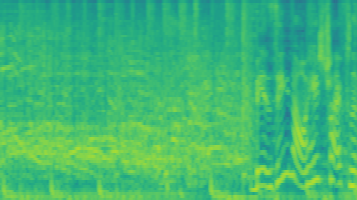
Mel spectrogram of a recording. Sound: crowd gasping

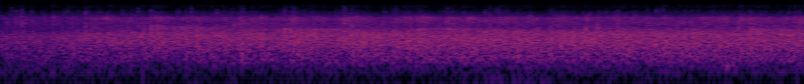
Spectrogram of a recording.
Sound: audience claps

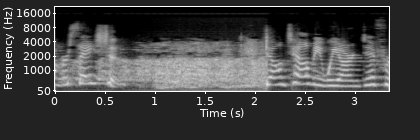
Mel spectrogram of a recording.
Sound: congregation laughing

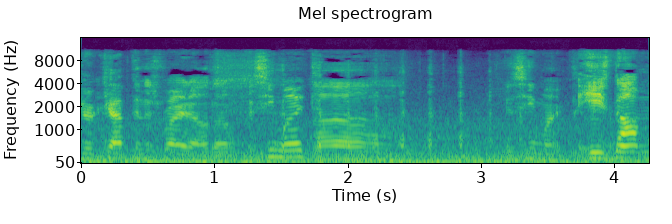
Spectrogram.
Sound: chuckling

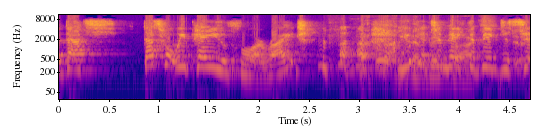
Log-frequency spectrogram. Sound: laughter

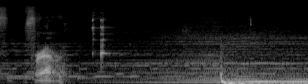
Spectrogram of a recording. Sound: glasses clink

